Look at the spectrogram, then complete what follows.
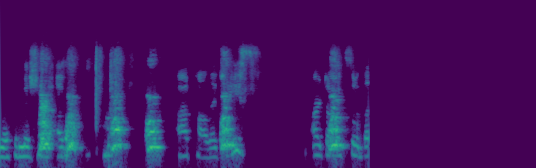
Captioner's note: dog barking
